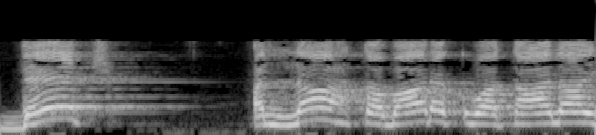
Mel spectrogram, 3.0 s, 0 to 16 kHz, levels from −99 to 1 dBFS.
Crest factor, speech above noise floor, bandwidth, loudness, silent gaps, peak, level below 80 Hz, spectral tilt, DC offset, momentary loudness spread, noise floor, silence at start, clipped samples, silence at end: 14 dB; 34 dB; 6 kHz; -22 LUFS; none; -10 dBFS; -68 dBFS; -7 dB/octave; under 0.1%; 9 LU; -56 dBFS; 0 s; under 0.1%; 0 s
